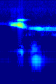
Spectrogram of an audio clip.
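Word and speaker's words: غين: Ghain. Same. There are three letters involved to pronounce the name of this letter. There are three letters which are those ghain, ya, and noon.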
